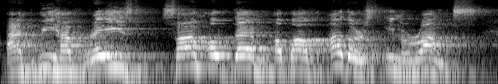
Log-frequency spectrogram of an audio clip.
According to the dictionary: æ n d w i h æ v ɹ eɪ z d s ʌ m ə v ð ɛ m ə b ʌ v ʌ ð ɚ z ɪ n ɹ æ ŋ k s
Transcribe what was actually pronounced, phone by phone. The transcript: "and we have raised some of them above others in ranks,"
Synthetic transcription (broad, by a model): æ n d w i h æ v ɹ eɪ z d s ʌ m ə v ð ɛ m ə b ʌ v ʌ ð ɚ z ɪ n ɹ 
